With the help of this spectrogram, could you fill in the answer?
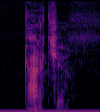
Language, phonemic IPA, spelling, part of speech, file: Dutch, /ˈkarcə/, kaartje, noun, Nl-kaartje.ogg
- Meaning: 1. diminutive of kaart 2. ticket, especially a train ticket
